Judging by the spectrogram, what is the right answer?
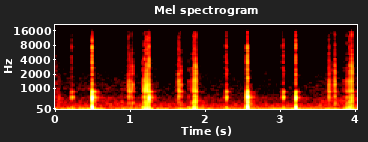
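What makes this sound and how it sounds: A small hollow wooden cigar box with a printed paper label is held close and tapped with fingernails, about 13 quick, uneven taps. Each tap is a short, dry knock with a low hollow body and a bright click on top, dying away almost at once into quiet.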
